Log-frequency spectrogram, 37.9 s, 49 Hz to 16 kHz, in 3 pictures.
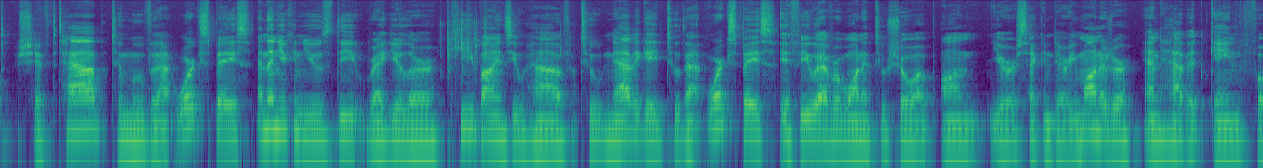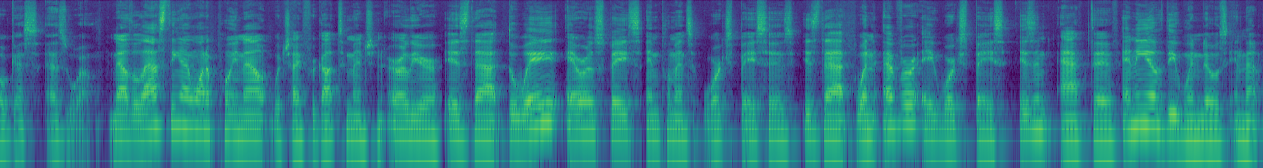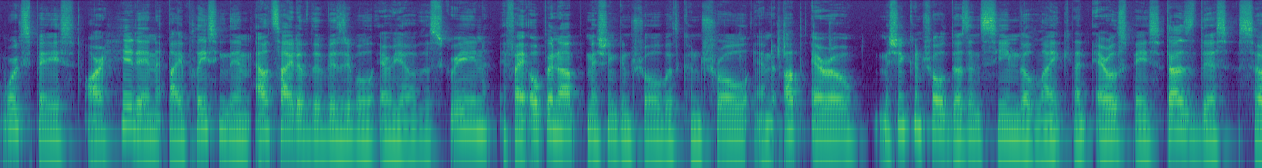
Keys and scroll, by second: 3.2-5.3 typing, 30.2 alt+t.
